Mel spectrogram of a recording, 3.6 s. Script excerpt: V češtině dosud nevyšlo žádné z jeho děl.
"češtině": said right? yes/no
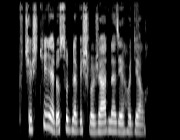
yes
